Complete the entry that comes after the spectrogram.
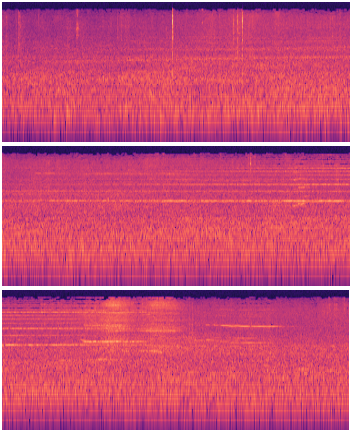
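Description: Railway noise at a station platform: a steady rolling rumble with high, thin, steady squealing tones of train wheels on rail, and a short higher squeal about sixteen seconds in.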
